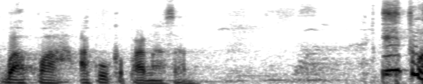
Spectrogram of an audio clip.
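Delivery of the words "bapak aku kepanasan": soft prayer. Acted. Voicing a personal prayer.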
